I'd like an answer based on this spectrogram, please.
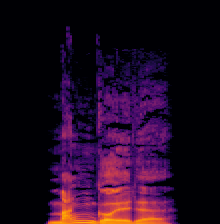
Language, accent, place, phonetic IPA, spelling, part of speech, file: German, Germany, Berlin, [ˈmaŋɡɔldə], Mangolde, noun, De-Mangolde.ogg
- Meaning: nominative/accusative/genitive plural of Mangold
